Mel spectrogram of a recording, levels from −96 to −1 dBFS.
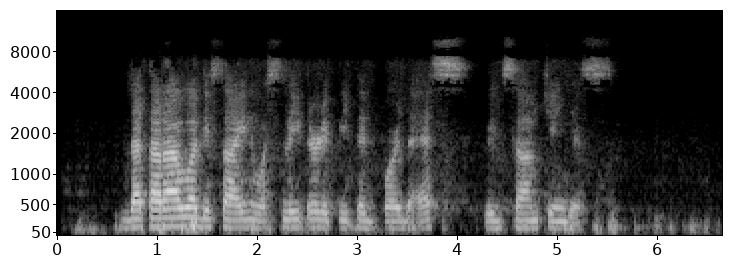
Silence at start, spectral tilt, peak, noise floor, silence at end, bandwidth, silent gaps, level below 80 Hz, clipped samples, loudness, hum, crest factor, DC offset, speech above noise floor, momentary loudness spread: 0.2 s; -5.5 dB/octave; -4 dBFS; -51 dBFS; 0.25 s; 10 kHz; none; -48 dBFS; under 0.1%; -25 LUFS; none; 20 dB; under 0.1%; 26 dB; 17 LU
